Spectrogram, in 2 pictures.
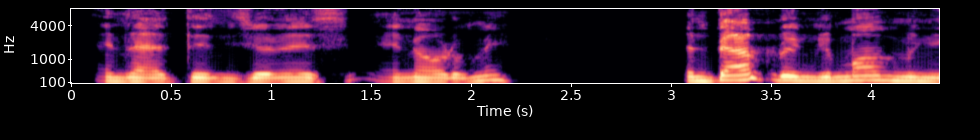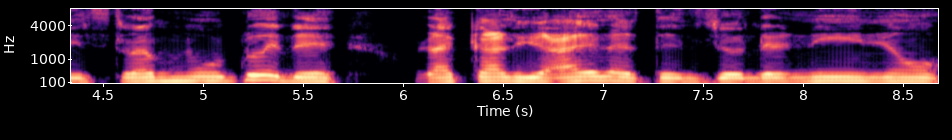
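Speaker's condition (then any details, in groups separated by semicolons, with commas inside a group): Cerebral palsy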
